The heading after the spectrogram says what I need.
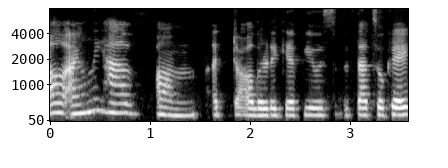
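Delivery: gentle, mild, easygoing, soft, calm, disarming voice. Retelling asking a bus driver to accept a dollar, in a calm soft voice. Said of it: "I speak in a very calm and soft voice that's disarming".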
